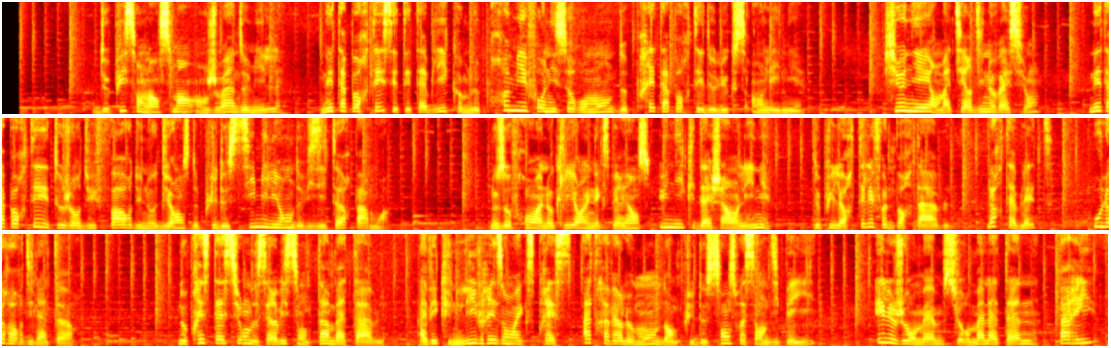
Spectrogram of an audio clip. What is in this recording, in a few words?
French Narrative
